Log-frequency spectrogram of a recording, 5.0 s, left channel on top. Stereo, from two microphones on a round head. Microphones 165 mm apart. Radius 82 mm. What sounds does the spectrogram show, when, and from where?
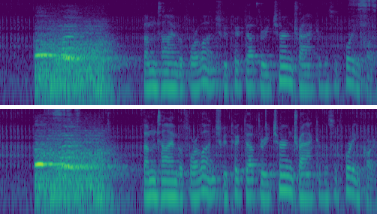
0.5 s a shout: 35° right (ahead or behind), 2.5 m
1.9 s a man speaking: 45° right (ahead or behind), 0.7 m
